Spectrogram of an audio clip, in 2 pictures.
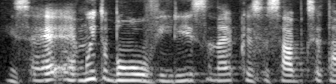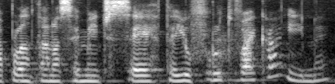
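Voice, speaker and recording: A woman's voice: medium pitch, steady tone, fast talker. A middle-aged Brazilian woman talking casually as a podcast guest, telling stories and quoting conversations as she goes.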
